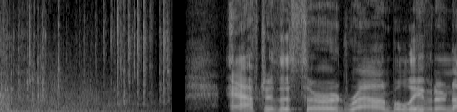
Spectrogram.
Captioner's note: crashing sound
